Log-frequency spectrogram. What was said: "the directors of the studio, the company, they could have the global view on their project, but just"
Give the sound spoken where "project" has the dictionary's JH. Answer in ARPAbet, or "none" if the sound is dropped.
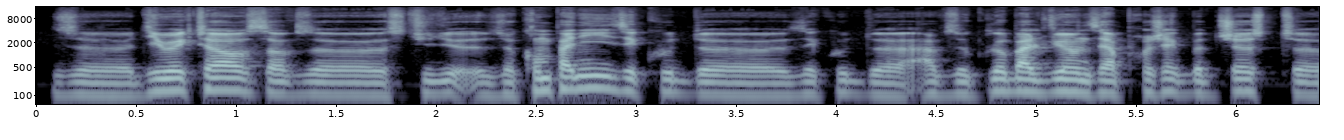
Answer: ZH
